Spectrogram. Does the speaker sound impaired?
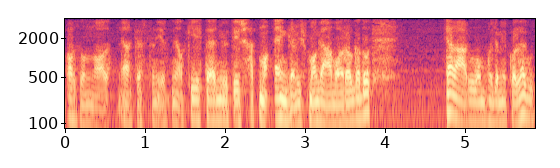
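No.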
